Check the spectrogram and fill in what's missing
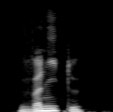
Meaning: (adjective) conceited, frivolous, vain; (noun) a conceited person, frivolous person, vain person
- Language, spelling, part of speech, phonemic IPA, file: French, vaniteux, adjective / noun, /va.ni.tø/, Fr-vaniteux.ogg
